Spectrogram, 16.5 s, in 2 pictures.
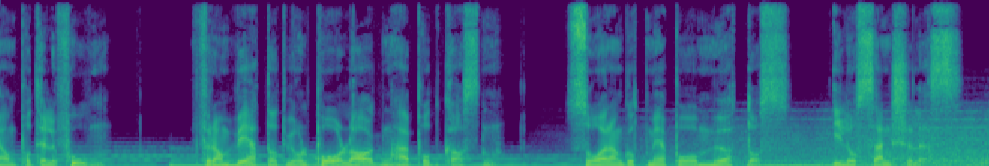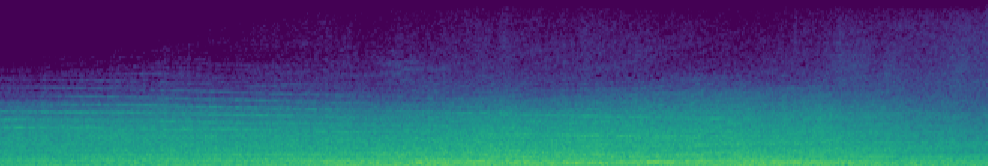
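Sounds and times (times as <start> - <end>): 
speech: 0.0 - 1.0, 1.6 - 8.1
aircraft engines roaring outside an airport arrivals hall: 5.2 - 16.4.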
